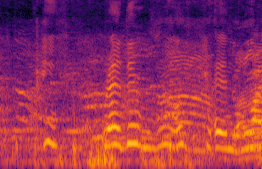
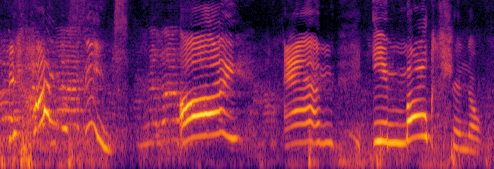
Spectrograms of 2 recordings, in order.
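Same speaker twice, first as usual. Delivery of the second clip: dramatic confession; 4 semitones higher than usual. Real, not acted. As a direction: shout the reveal for drama. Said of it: "here's the truth".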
